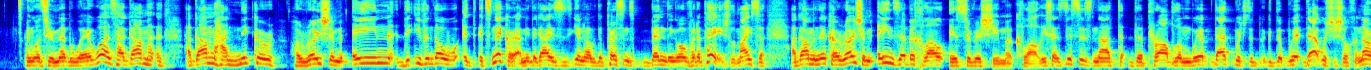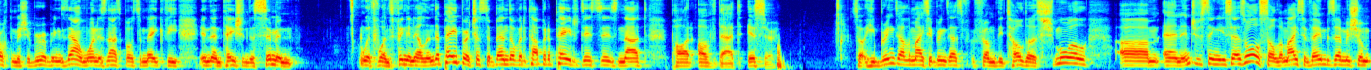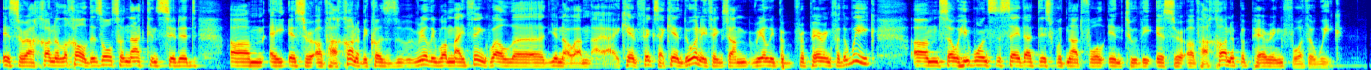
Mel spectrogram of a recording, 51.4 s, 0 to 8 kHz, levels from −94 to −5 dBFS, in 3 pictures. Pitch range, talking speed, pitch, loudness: 120-150 Hz, 185 wpm, 130 Hz, -19 LUFS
